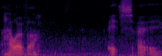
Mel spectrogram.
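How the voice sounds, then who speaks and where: A man speaks in a soft-spoken way. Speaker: gaming ASMR content creator. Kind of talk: casual talk to camera.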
